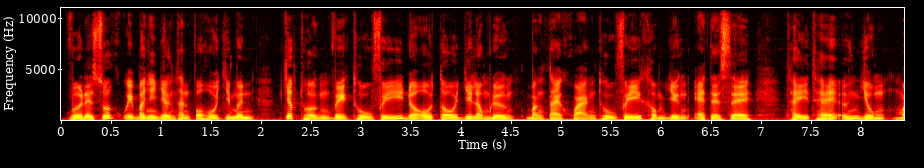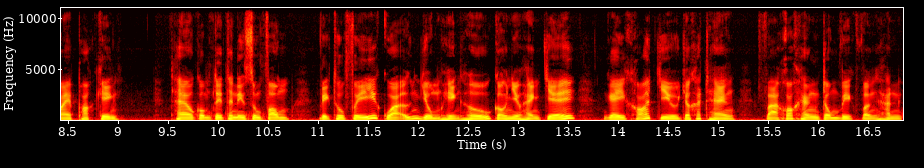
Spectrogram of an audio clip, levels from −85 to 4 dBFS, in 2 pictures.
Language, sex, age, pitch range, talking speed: Vietnamese, male, 20-39, 110-140 Hz, 245 wpm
